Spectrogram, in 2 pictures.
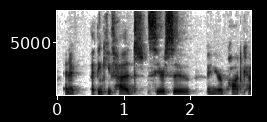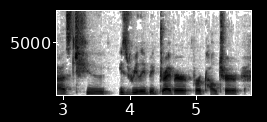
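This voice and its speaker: A woman with a Russian accent speaks at a fairly slow pace with hardly any pauses, over a quiet background. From Russia, Moscow. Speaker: web3 marketing lead. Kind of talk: interview.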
